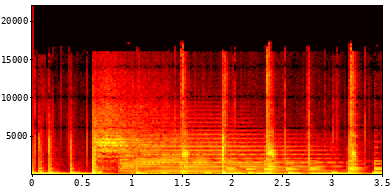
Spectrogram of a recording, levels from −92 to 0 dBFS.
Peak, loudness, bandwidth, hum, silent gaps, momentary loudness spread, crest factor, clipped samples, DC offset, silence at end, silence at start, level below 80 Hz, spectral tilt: -4 dBFS; -21 LUFS; 17 kHz; none; none; 3 LU; 18 dB; under 0.1%; under 0.1%; 0 s; 0 s; -26 dBFS; -5 dB/octave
